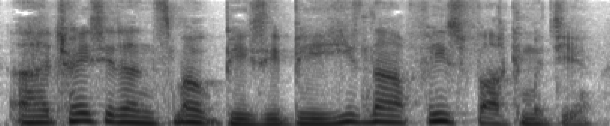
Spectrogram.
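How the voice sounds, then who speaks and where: A man's voice: mid-range voice, expressive, fairly quick, darkish tone. A man voicing an older male comedian who gives firm, streetwise advice. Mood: advising. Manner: firm, advising, calls the listener shorty.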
